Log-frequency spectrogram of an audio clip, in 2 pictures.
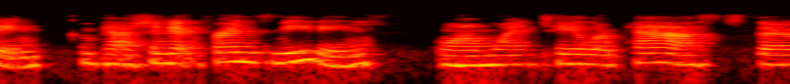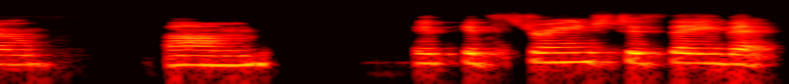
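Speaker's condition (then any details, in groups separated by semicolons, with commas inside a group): No condition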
